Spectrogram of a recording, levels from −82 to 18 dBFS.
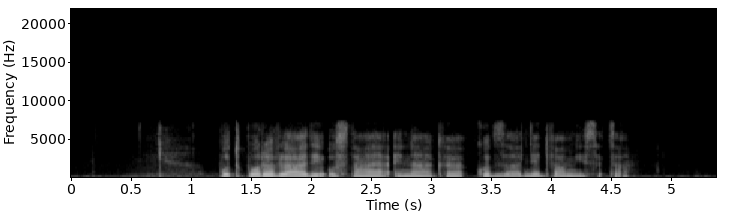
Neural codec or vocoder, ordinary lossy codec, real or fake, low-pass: codec, 16 kHz, 8 kbps, FreqCodec, smaller model; none; fake; 7.2 kHz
